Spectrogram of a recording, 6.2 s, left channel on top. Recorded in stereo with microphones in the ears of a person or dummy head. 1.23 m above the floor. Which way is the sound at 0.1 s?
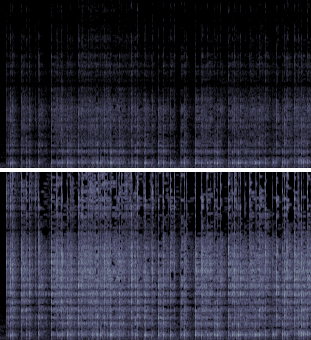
70° right (ahead or behind).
